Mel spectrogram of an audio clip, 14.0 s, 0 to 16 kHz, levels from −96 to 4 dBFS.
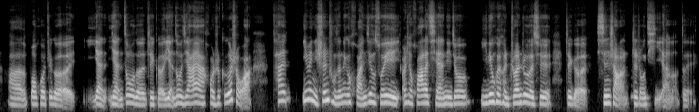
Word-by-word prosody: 啊， 165 -3 -3
包 190 -1 0
括 185 0 -1
这 185 +1 -2
个 160 -4 0 0.3
演 195 - -2
演 180 -4 0
奏 220 -2 +1
的 170 -3 +1
这 175 +1 -2
个 170 -2 -2
演 170 0 +2
奏 205 +3 0
家 200 +3 +1
呀， 200 -3 +2
或 205 - -6
者 185 - +1
是 195 +1 -3
歌 235 +8 +3
手 300 - -2
啊， - - +2 0.4
它 270 +1 0 0.3
因 285 +3 +1
为 305 - +4
你 230 -7 +3
身 270 +9 +4
处 240 -8 -2
在 190 - +1
那 225 - -3
个 225 - 0
环 180 -3 -1
境， 235 0 +1
所 215 +1 -2
以 195 -5 +5
而 205 - -1
且 215 - -1
花 210 +1 +2
了 215 0 +4
钱， 185 -4 0
你 190 -1 +2
就 195 +2 0 0.2
一 200 -1 -3
定 240 +2 +5
会 240 -1 +3
很 190 -6 0
专 210 +4 +3
注 230 -1 +4
地 190 -2 +4
去 180 0 0 0.3
这 190 -2 0
个 - - -1 0.2
欣 205 +1 +2
赏 205 -3 -1
这 190 -1 -1
种 175 -1 -2
体 175 +9 -8
验 330 - -6
了， 315 -5 -14
对。 155 - -11
195 Hz, 255 characters per minute, -22 LUFS, 180-220 Hz, 0.4 s, 以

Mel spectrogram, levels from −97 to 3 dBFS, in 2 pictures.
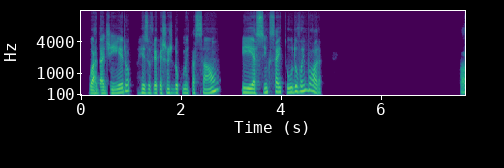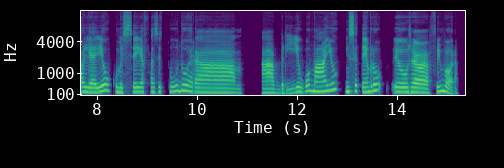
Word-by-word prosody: guardar 135 -1 +1
dinheiro, 150 - -2 0.2
resolver 155 0 -3
a - - +1
questão 155 +1 -4
de 155 - -9
documentação, 160 - -3 0.4
e 175 -2 +3
assim 165 +3 -1
que - - -13
sair 195 -1 +1
tudo, 190 +2 0
eu - - 0
vou 220 +2 +1
embora. 260 -2 -1 2.8
Olha 190 -2 +2
eu 240 +7 +4
comecei 195 -2 -2
a - - 0
fazer 195 0 -6
tudo 230 +4 0
era 180 -3 0 0.5
abril 165 +2 -1
ou 235 +2 0
maio. 230 +7 +3
Em 210 - +3
setembro 215 +2 +1 0.2
eu 190 -1 +2
já 185 -3 +5
fui 205 - -4
embora. 185 - +2
185 Hz, 120 wpm, -23 LUFS, 165-210 Hz, 2.8 s, já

